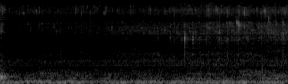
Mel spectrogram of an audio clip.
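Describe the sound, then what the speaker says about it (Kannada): Half a tablespoon of butter melting in a hot kadai gives off a faint, steady sizzle, low and even throughout with no voices. "ಮೊದಲಿಗೆ ನಾವಿಲ್ಲಿ ಒಂದು ಕಡಾಯಿ ಇಟ್ಕೊಂಡು ಅದು ಬಿಸಿ ಆದಮೇಲೆ ಅರ್ಧ ಟೇಬಲ್ ಸ್ಪೂನಷ್ಟು ಬೆಣ್ಣೆ ಮಾತ್ರ ಅದಕ್ಕೆ ಹಾಕ್ಕೊಳ್ಳಿ."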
